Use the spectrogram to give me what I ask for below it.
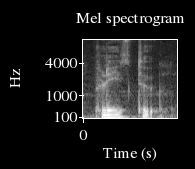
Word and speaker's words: pleased: で、発音ですけど、 pleased の D がね、抜けますね。 pleased to。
